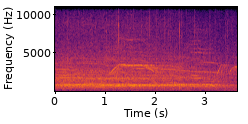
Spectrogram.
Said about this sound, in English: Round of applause for Chiranjeevi sir.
